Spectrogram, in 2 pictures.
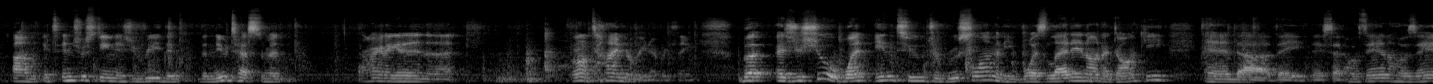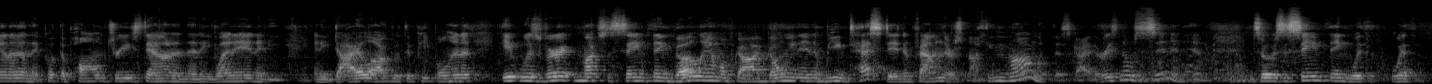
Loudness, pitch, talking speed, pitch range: -32 LUFS, 150 Hz, 220 wpm, 140-170 Hz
